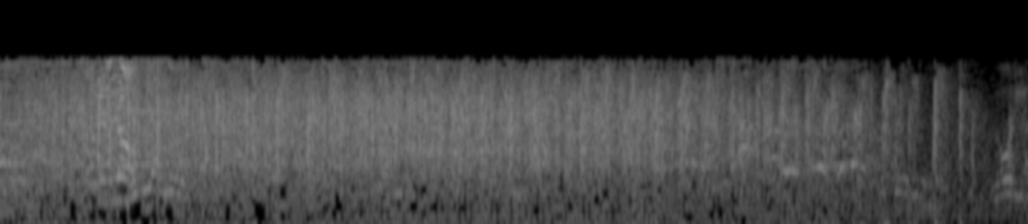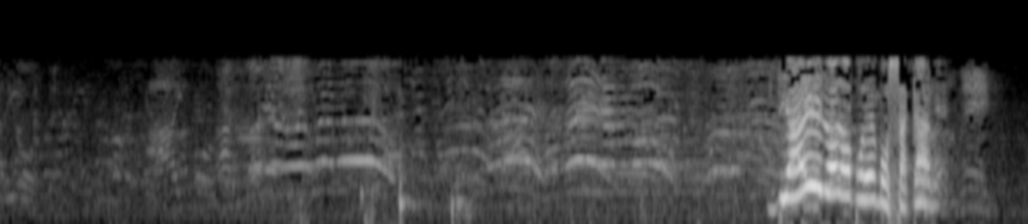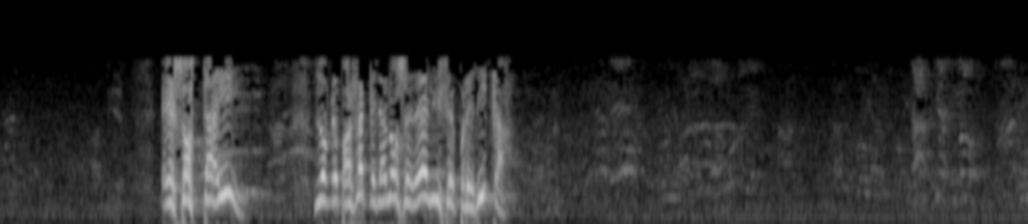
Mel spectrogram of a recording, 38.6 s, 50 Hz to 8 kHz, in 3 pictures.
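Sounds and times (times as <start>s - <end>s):
church audience applauding: 0.0s - 12.3s
scattered shouts from church crowd: 16.0s - 22.6s
speech: 22.7s - 24.7s, 28.0s - 28.8s, 29.6s - 32.1s.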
